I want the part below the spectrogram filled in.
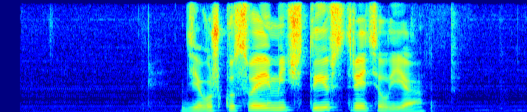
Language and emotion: Russian, positive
